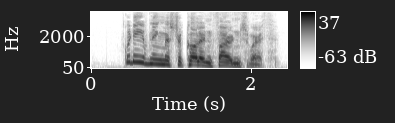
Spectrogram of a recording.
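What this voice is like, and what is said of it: Vague Irish-sounding accent. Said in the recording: “He spoke in an accent that was reminiscent of Colin's Irish grandparents who had raised him, but regionally undefinable.”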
